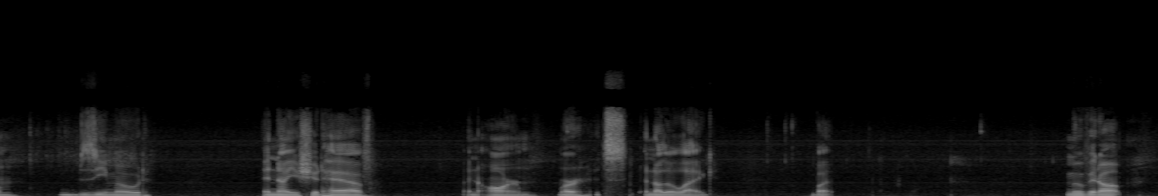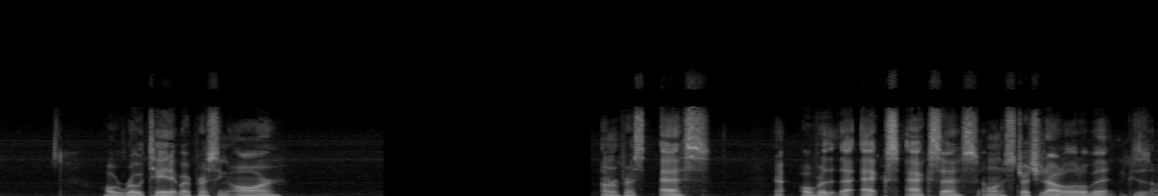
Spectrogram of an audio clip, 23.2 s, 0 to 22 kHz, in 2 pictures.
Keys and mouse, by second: 7.4 click, 8.3 KP_1, 12.8 r, 16.7 r, 17.3 s.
